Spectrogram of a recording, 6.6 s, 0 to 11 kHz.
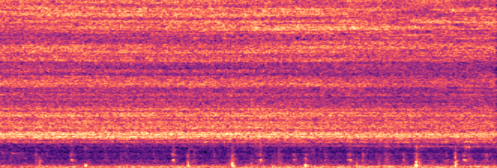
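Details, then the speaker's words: Ford AC after black death cleaning and orifice tube service, about 175 psi high and 20 psi low, car just turned off; steady even hiss of refrigerant flowing through the line as pressures equalize, passing freely. "You hear the gas going through there. In fact, if I turn the car off, set this here."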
